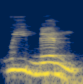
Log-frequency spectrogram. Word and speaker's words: women: তোমার একটা উচ্চারণ একটু শুধরাতে হবে, সেটা হচ্ছে দা রোল অফ ওমেন বলেছো না, এটা উচ্চারণটা হবে উই মেন, দেখো এম ই এন আছে, উচ্চারণটা হচ্ছে উই মেন, বলো তো আমরিন আবার।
